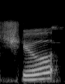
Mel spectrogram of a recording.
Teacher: The tongue is arched with the blade near the postal alveolar area.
